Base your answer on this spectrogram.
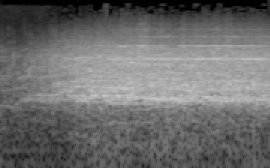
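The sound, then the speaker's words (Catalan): A large audience at Barcelona's city hall gives a gala ovation after the words of Mayor Massó: sustained applause, a dense wash of clapping that swells during the first second and then holds steady and loud, with no voices rising above it. “Ovación de gala que rubrica les paraules del senyor Massó.”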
